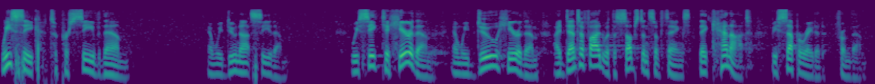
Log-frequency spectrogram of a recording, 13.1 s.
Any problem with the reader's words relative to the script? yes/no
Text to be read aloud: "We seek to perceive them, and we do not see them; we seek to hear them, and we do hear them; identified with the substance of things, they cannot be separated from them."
no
